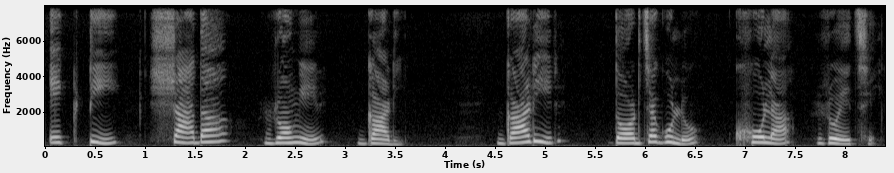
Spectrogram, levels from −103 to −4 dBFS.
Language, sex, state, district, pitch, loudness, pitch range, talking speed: Bengali, female, West Bengal, Paschim Medinipur, 285 Hz, -35 LUFS, 255-315 Hz, 55 wpm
